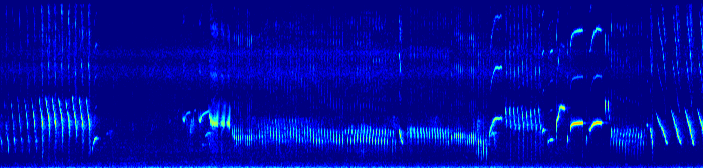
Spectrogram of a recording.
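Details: Canary performing long, close-rolled song as a model for juvenile canaries: rapid repeated chips, then extended buzzy rolls dropping in pitch, followed by whistled loops and a final burst of quick sweeping notes.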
